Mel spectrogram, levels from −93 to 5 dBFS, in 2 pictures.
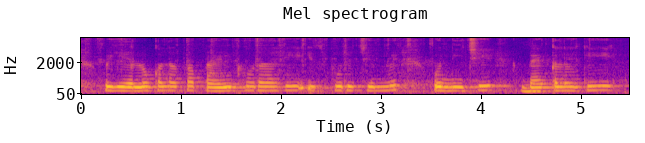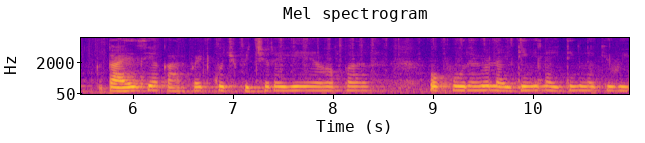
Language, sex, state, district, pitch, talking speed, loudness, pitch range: Hindi, female, Bihar, Purnia, 210 Hz, 185 wpm, -17 LUFS, 200-220 Hz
